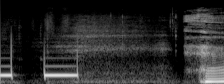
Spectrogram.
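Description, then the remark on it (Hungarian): A telephone busy signal from a call to a listener's phone sounds twice as short, steady mid-pitched beeps with a pause between them, followed by faint line hiss and a brief burst of another sound at the end. “Hát én jó napot kívántam, de a hallgató telefonja erre bemondta az unalmas szóval.”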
